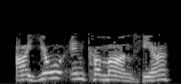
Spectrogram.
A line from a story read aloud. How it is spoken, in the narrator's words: barked Horrentz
